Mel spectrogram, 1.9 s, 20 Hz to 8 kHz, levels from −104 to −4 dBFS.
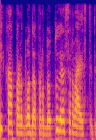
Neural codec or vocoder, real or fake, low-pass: none; real; 7.2 kHz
